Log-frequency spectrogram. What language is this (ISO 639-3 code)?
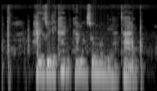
swa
